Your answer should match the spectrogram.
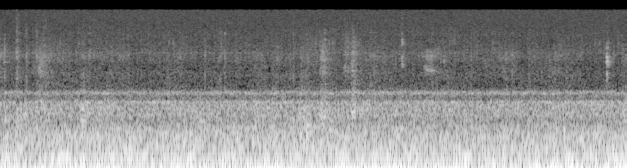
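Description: Steady low rumble of background room noise with a faint, thin steady whine above it.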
